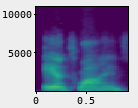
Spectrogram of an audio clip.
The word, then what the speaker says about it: Antwine: So Phyla, F like flower, I-L-A, and then the last name is Antwine. So it's Ant, A-N-T, and Wine, W-I-N-E.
